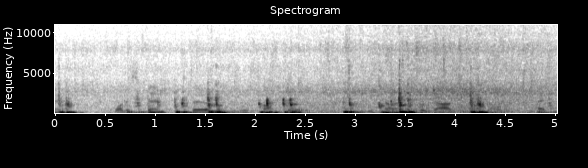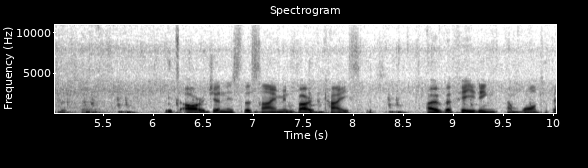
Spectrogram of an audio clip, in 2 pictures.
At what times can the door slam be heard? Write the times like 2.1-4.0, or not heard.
not heard.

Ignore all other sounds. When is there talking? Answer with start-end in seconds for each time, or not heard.
0.0-10.0.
